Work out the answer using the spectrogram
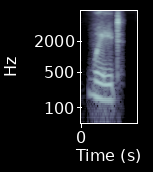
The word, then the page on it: wade: Indian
